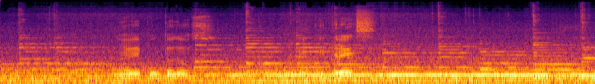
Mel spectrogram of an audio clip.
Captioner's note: speaking in foreign language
